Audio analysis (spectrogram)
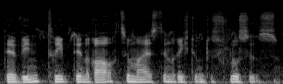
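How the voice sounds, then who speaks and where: An actor serving as the composed narrator of a German radio crime drama, reading scripted prose. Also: male voice, mid-range voice, level tone, normal speed, mellow, slightly rough. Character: composed storyteller of a police tale.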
